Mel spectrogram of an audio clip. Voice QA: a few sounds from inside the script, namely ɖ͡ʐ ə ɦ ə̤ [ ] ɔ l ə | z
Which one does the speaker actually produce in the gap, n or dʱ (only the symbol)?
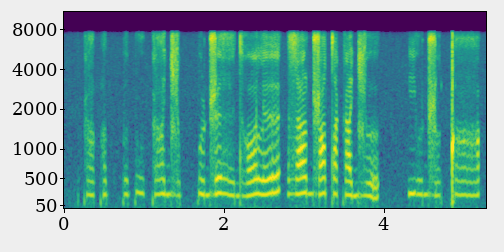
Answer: dʱ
